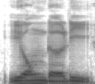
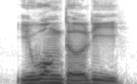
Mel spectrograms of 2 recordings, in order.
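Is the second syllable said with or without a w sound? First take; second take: without w; with w. First: The second syllable begins with a plain vowel. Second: The second syllable begins with a w sound. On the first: It reflects how many Taiwanese people say it. "we say ong" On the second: It reflects the standard pronunciation. "instead of wong"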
